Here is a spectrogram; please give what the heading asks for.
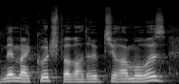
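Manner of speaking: usual speaking voice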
